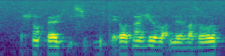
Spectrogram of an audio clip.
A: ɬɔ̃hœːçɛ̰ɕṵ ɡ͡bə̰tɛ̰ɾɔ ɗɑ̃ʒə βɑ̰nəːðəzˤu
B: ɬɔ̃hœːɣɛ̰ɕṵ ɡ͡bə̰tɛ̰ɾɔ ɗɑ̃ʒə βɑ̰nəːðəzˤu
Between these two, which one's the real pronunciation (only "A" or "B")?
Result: A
